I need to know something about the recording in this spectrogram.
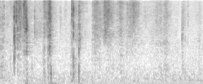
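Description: Tarot cards being shuffled by hand, with several quick sharp card snaps in the first second and softer rustling after.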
